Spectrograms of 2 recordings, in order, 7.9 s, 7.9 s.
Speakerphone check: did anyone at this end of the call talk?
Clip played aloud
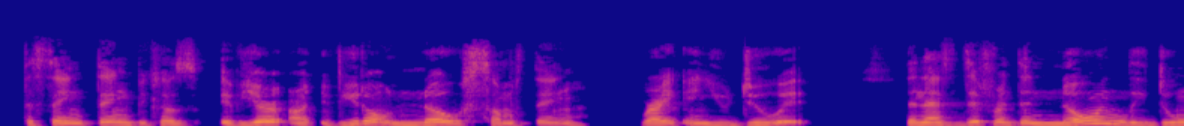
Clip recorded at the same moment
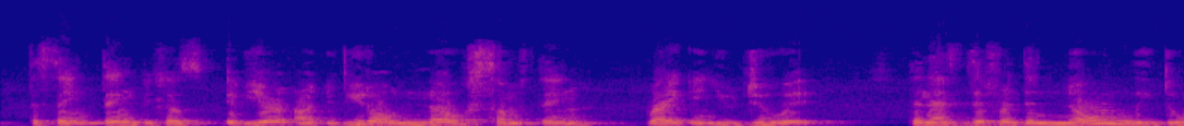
No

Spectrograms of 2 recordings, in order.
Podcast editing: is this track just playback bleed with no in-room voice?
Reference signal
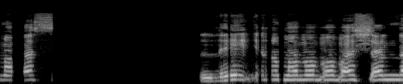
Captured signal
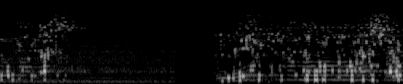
Yes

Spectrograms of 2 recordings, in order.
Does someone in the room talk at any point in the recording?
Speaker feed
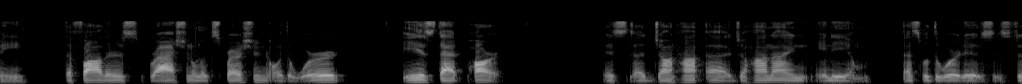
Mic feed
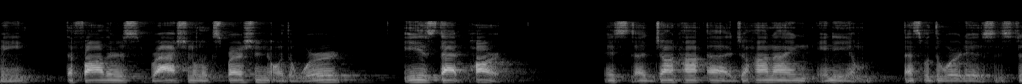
No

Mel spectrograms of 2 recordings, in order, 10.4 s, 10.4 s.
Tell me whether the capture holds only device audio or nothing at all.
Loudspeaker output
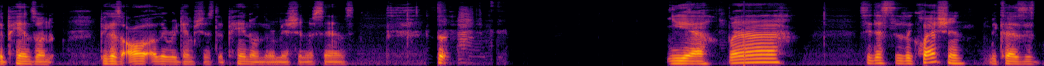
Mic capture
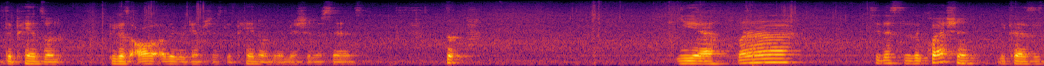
Yes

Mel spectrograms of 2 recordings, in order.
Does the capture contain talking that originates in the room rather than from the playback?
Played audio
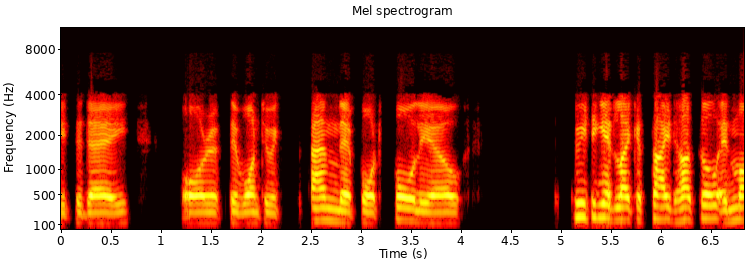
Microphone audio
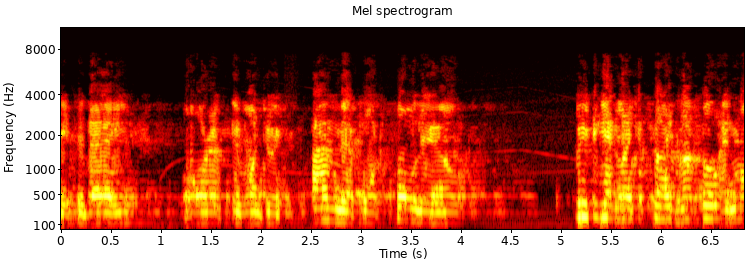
No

